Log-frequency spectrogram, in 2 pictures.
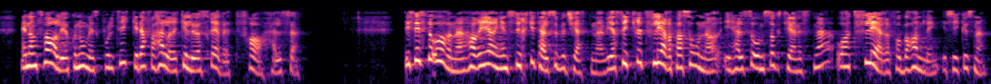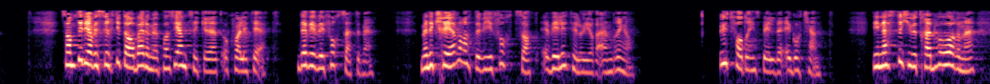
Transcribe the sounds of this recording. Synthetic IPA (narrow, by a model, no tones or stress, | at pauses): ɛɪnɑnsʋɑːʁlɪœkʊnuːmɪsk̚pʰʊlɪt̪ʰɪkːæd̪æʁfɔʁɦɛlːəʁɪkːəløːsʁeːʋət̪fʁɑːhɛlsə̰ | d̪̥iːsɪst̪əoːʁənəɦɑːʁɛjeːʁɪŋənst̪ʏʁkət̪hɛlsəbʉd̪ʃɛt̪ənəʋiːəsɪkʁət̪fleːʁəpʰæʁsuːnəʁiːɦɛlsəʊmsɔʁɡst̪ʰjeːnəst̪n̩əoːhɑt̪fleːʁəfoːbəhɑnd̪lɪŋiːsyːkəhʉːsnə | sɑmt̪iːd̪ɪhɑːʁʋɪst̪ʏʁkət̪ɑʁbæɪd̪əmɛpʰɑsɪɛnt̪sɪkːəʁheːt̪oːkʰʋɑlɪt̪ʰḛːt̪ | d̪ɛʋɪlʋɪfɔʁt̪sɛt̪əmɛː | mɛnd̪ɛkʰʁeːʋəʁɑt̪̚d̪ɛʋɪfɔʁt̪sɑt̪ɛʋɪlːɪt̪ʰɪlɔjøːʁəʔɛnd̪ʁɪŋə̰ʁ | ʉːt̪fɔʁd̪ʁɪŋsbɪld̪əʔæɡɔt̪ːçɛ̰nt̪ | d̪̥iːnɛst̪əçʉːət̪ʰʁɛd̪ʋəoːʁənə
